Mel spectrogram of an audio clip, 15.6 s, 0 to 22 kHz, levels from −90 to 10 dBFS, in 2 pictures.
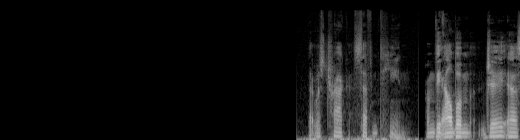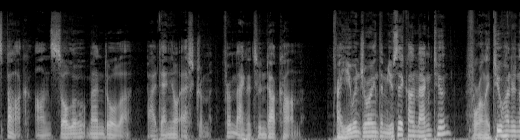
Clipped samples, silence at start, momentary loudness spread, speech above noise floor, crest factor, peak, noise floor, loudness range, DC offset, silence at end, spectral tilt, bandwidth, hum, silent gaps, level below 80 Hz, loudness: under 0.1%; 4.5 s; 14 LU; over 69 dB; 20 dB; -4 dBFS; under -90 dBFS; 12 LU; under 0.1%; 0 s; -6 dB/octave; 16 kHz; none; none; -36 dBFS; -22 LUFS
